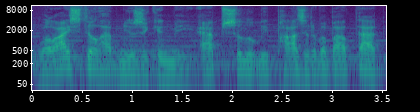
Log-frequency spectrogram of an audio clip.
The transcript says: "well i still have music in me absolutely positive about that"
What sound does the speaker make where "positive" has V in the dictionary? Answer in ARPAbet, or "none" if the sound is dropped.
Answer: V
